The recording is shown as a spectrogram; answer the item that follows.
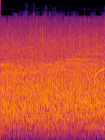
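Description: Football crowd at an Essendon versus St Kilda match roaring after a goal, a loud, dense, unbroken wall of cheering and applause lasting the whole couple of seconds.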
